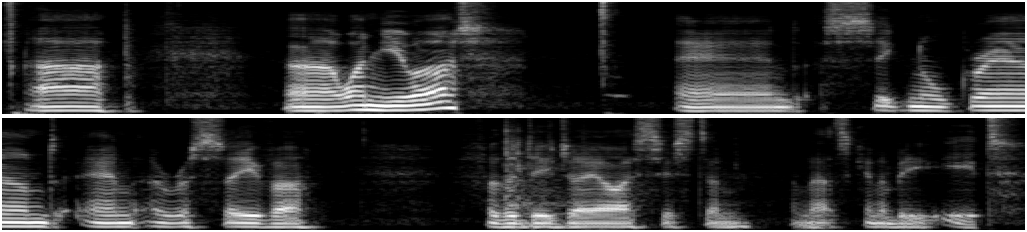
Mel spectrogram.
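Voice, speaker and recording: With an Australian accent, a man speaks at a fairly slow pace, leaving long, frequent pauses. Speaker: FPV drone hobbyist. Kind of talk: casual build tutorial talk to camera. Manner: dry, rambling.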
